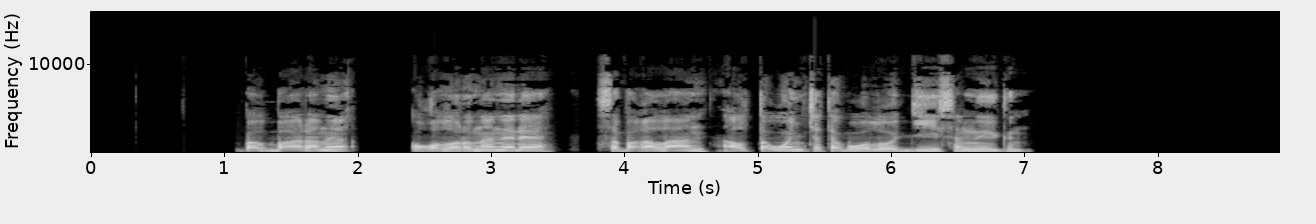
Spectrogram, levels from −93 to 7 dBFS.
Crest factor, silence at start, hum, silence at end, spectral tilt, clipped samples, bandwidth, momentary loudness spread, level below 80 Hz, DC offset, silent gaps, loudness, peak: 16 dB; 1.15 s; none; 1.9 s; -3.5 dB/octave; under 0.1%; 11.5 kHz; 6 LU; -58 dBFS; under 0.1%; 2.02-2.40 s, 3.53-3.58 s, 3.68-3.78 s; -15 LUFS; 0 dBFS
